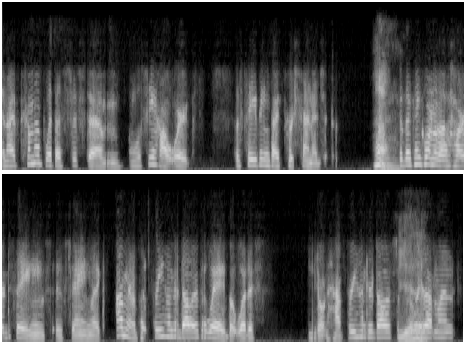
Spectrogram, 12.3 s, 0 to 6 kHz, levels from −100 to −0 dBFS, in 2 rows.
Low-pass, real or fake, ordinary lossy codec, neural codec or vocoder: 5.4 kHz; fake; Opus, 64 kbps; codec, 16 kHz, 16 kbps, FreqCodec, smaller model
